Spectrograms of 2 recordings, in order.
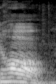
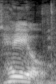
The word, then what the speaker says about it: Hail: wrong this whole time it's not Wayne Hall so I apologize like it's not Robinson it's Robertson it's not Hall it's hail so Mr Mr Wayne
